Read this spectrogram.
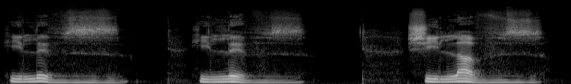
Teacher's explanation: when you add the s the s is pronounced z the voiced continues the voiced sound moves into the next consonant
